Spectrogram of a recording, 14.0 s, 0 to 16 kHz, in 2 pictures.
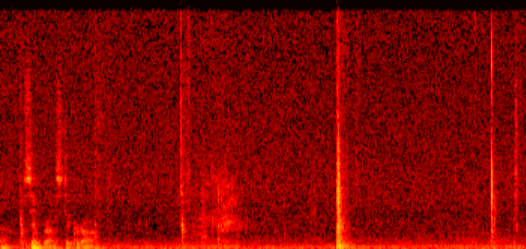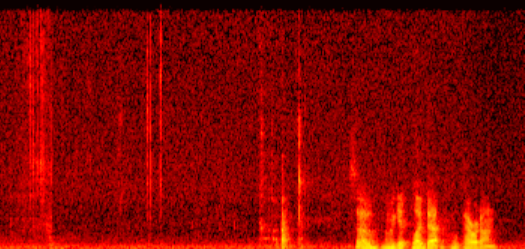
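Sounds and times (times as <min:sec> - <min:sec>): sticker tearing crackles: 0:06.8 - 0:07.8.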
